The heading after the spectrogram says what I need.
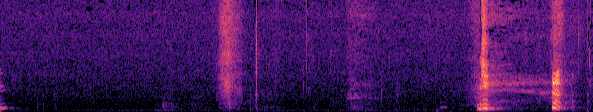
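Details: Sneezing from a family dog: soft snuffles, then two sharp, explosive sneezes close together.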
